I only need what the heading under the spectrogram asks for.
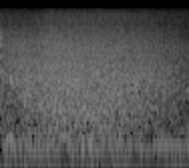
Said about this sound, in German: Auf einmal ist eine Stunde vergangen, in der man einfach nur auf die Wellen geschaut hat.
